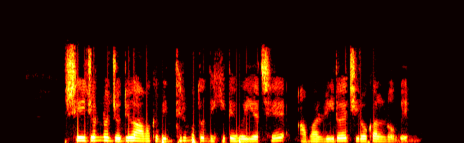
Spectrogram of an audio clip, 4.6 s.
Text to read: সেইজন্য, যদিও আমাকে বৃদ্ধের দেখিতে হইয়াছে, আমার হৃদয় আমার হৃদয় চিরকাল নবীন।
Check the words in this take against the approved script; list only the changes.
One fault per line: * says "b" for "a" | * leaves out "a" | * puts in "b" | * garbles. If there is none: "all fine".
* puts in "মতো"
* leaves out "আমার হৃদয়"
